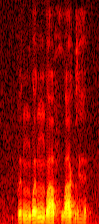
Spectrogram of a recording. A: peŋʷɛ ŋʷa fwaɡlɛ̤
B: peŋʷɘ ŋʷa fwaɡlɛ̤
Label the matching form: A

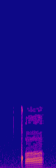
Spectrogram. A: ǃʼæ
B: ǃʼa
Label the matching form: B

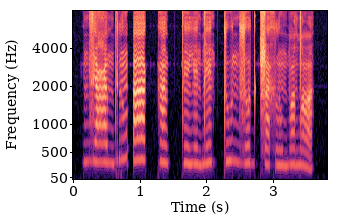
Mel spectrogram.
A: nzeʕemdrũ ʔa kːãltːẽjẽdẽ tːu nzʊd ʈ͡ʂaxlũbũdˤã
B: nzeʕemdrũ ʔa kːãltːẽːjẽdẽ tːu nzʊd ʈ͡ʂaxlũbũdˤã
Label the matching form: A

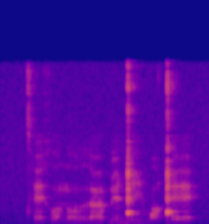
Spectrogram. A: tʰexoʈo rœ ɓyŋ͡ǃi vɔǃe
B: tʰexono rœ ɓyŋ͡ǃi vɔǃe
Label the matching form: B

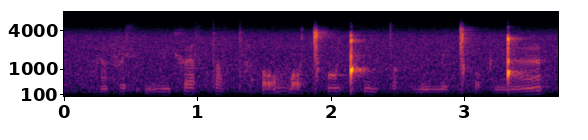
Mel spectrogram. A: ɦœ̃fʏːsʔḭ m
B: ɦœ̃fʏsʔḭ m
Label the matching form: B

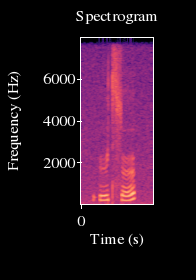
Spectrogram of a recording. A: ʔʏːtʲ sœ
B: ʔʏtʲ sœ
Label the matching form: A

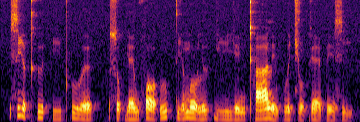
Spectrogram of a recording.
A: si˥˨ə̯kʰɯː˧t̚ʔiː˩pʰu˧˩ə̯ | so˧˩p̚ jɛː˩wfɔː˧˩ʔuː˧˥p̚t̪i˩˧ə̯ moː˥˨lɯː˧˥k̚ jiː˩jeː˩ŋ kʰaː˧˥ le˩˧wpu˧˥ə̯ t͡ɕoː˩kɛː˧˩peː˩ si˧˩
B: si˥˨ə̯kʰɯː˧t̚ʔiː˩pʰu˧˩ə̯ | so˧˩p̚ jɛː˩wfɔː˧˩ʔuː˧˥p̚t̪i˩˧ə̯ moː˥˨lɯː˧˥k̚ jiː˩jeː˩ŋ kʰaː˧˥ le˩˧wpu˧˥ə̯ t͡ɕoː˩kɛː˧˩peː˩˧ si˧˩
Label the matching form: A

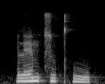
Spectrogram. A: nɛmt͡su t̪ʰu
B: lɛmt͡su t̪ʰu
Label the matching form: B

